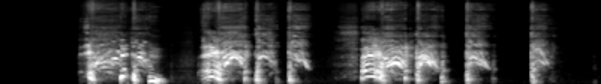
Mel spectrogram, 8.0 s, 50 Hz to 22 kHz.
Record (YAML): three_cough_length: 8.0 s
three_cough_amplitude: 28475
three_cough_signal_mean_std_ratio: 0.53
survey_phase: beta (2021-08-13 to 2022-03-07)
age: 45-64
gender: Male
wearing_mask: 'No'
symptom_none: true
smoker_status: Never smoked
respiratory_condition_asthma: false
respiratory_condition_other: false
recruitment_source: REACT
submission_delay: 3 days
covid_test_result: Negative
covid_test_method: RT-qPCR
influenza_a_test_result: Negative
influenza_b_test_result: Negative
